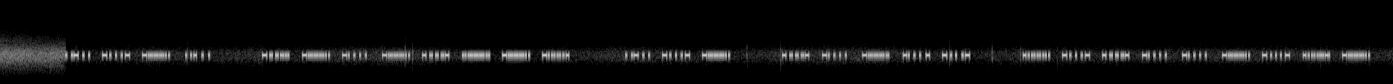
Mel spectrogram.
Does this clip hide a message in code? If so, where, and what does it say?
Yes: Hellschreiber (Feld-Hell, 122.5 baud) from 0.6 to 13.7 s, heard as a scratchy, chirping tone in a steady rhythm, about 1480 Hz, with static crashes. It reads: THEY RELEASED THE ALBUM CHALLENGE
